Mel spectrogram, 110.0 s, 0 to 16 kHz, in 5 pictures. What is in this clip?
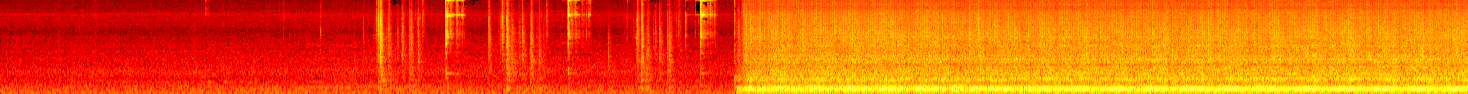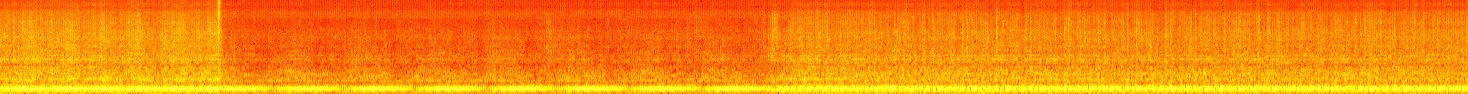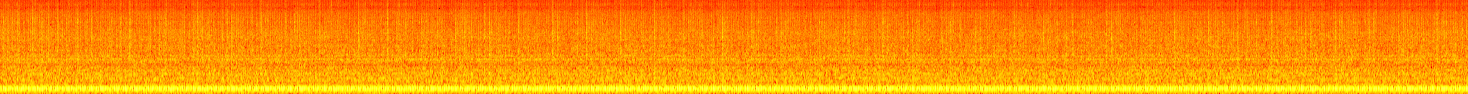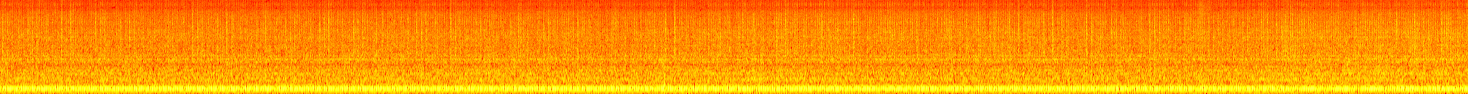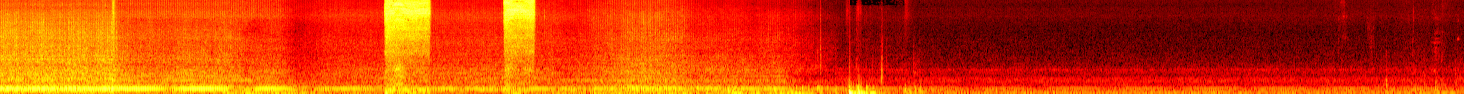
Me at the gas station putting air in my tire recorded with my HP laptop and a Samson CO1U USB mic.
